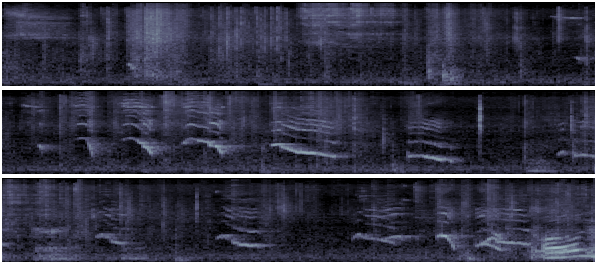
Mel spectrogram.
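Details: Six-week-old puppies, weighed one by one indoors, break into a run of high-pitched falling whimpers and squeals that grow denser and louder toward the end, mixed with rustling and handling sounds.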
